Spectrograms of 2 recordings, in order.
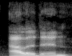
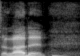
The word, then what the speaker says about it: Aladdin: really need a catchphrase you are watching Aladdin or Aladeen or however you want to pronounce his name lately I've been calling him Aladeen but we all know it's Aladdin this as I said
